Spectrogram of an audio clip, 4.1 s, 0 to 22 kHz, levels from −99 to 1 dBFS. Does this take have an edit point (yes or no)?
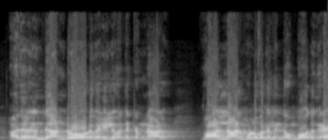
no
